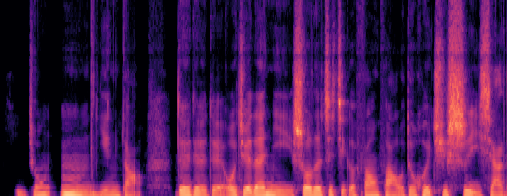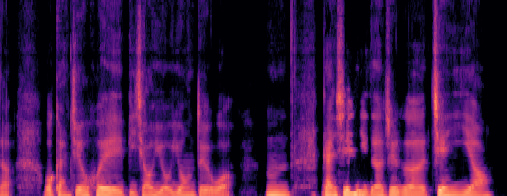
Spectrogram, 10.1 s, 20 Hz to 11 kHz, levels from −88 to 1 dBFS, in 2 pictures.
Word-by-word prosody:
集 75 - -10
中， 195 - -4
嗯， 190 -7 +5
引 145 +2 -5
导。 - - -7 0.3
对 180 -2 +4
对 165 -2 0
对， 150 -1 -4
我 160 - 0
觉 170 0 +3
得 190 +2 +4
你 150 -8 0
说 180 +5 +5
的 175 - +4
这 170 +1 -2
几 170 - -2
个 - - -4
方 165 +2 -2
法， 175 +2 -4
我 - - -4
都 160 - -4
会 180 0 0
去 175 - -1
试 185 +3 +5
一 145 - -5
下 140 0 -2
的， 70 - -8 0.3
我 155 - -1
感 150 -2 -4
觉 160 +3 -1
会 170 -4 +2
比 145 0 -9
较 140 +2 -3
有 140 -2 -3
用 145 +1 -4
对 75 - -3
我。 70 -1 -5 0.3
嗯， 165 -2 +1 0.3
感 165 -3 +2
谢 225 - +4
你 195 -7 +3
的 155 +1 -1
这 175 +1 0
个 155 -2 -1
建 175 -3 +3
议 160 0 0
哦。 145 +1 -5
160 Hz, 280 characters per minute, -21 LUFS, 145-175 Hz, 0.3 s, 嗯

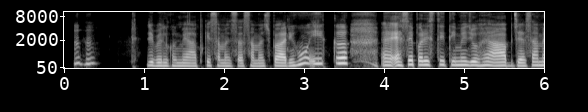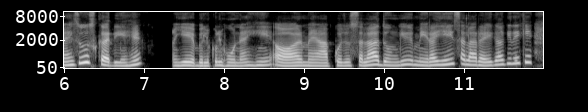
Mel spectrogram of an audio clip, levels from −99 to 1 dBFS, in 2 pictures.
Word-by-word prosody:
हुँ, 320 - -8
हुँ। 290 +3 -8 0.7
जी, 195 - -2
बिल्कुल। 175 -1 -5
मैं 170 0 -4
आपकी 165 +3 -6
समस्या 165 -2 -8
समझ 160 0 -9
पा 175 -2 +4
रही 170 +1 -1
हूँ, 280 +10 0
एक 315 +1 +3 0.5
ऐसे 200 +3 +2
परिस्थिति 225 0 0
में 215 0 0
जो 205 0 +2
है, 200 +2 -2
आप 185 -1 +1
जैसा 175 +4 -2
महसूस 225 - +3
कर 215 -5 +7
रही 180 0 -3
हैं, 235 +7 0 0.4
ये 190 +1 +2
बिल्कुल 180 +3 -1
होना 180 -1 -3
ही 195 +2 -3
है 215 - -5
और 180 0 +5
मैं 180 -1 -2
आपको 170 +2 -1
जो 185 +1 -3
सलाह 205 +5 +3
दूँगी, 210 +3 -2
मेरा 205 -3 0
यही 240 +6 +1
सलाह 255 -7 +1
रहेगा 205 +3 +1
कि 295 +2 -4
देखिए 325 +5 0
195 Hz, 200 wpm, -22 LUFS, 180-225 Hz, 0.7 s, कर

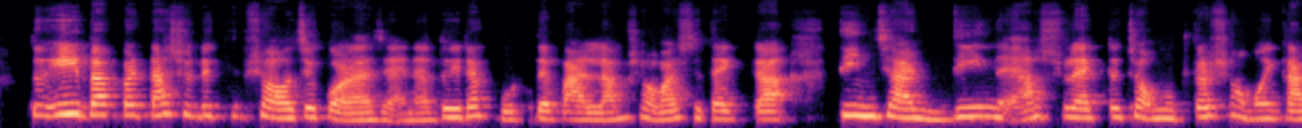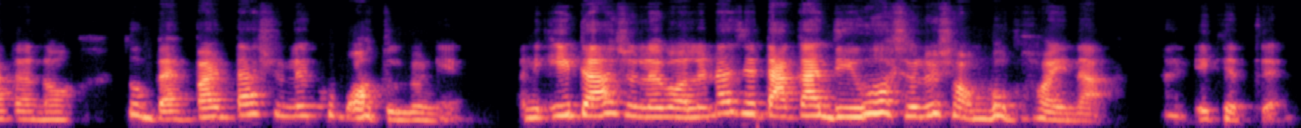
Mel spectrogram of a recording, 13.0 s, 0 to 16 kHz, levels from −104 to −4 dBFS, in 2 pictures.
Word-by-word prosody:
তো - - -8
এই 310 - +7
ব্যাপারটা 280 -1 +2
আসলে 280 -3 -7
খুব 255 -2 -18
সহজে 215 +1 +1
করা 165 +1 +1
যায় 155 0 -9
না। 165 - -7
তো - - -4
এটা 250 +2 -2
করতে 180 +2 -5
পারলাম। 175 0 -2
সবার 190 +1 -3
সাথে 210 -2 -7
একটা 185 0 -2 0.4
৩ 270 -1 +3
৪ 220 -3 +3 0.2
দিন 245 +1 -2 0.3
আসলে 235 -2 -4
একটা 230 +2 -6
চমৎকার 205 +4 -3
সময় 200 -5 -6
কাটানো। 190 -2 -2 0.3
তো 295 - -4
ব্যাপারটা 230 +8 +2
আসলে 265 -4 -6
খুব 280 - -9
অতুলনীয়। 170 0 -6 0.3
মানে 220 +1 -3
এটা 280 - +7
আসলে 255 -6 0
বলে 225 +1 +2
না - - +5
যে, 310 - +4
টাকা 245 +2 +9
দিয়েও 235 +5 +4
আসলে 255 +1 +1
সম্ভব 235 +3 0
হয় 175 -5 0
না। 150 - 0 0.5
এক্ষেত্রে। 190 -3 -7
225 Hz, 195 wpm, -23 LUFS, 190-255 Hz, 0.5 s, টাকা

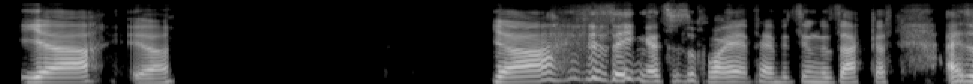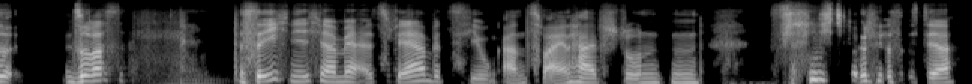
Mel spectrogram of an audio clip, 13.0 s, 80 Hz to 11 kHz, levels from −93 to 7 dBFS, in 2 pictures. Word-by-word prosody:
Ja, 180 +1 +5 0.3
ja. 160 +1 0 2.2
Ja, 195 +7 +5 0.2
deswegen, 280 -6 +1
als 200 +1 +1
du 215 - -9
so 240 +2 -7
vorher 185 -1 +1
Fernbeziehung 185 0 -6
gesagt 180 +1 -1
hast 180 +1 -5 0.3
also, 205 -1 +4 0.4
sowas, 215 +5 +3 0.7
das - - -2
sehe 205 +3 +6
ich 280 - -3
nicht 205 +1 -5
mal 195 - +4
mehr 190 -1 0
als 220 - -8
Fernbeziehung 200 -9 -1
an, 150 - -1
2,5 165 0 +1
Stunden. 160 0 -7 0.5
Das - - 0
finde 275 0 +2
ich - - +2
zum - - -1
Beispiel, 225 +1 -2
das 195 - -7
ist 190 - -18
ja 165 +1 +5
190 Hz, 150 wpm, -25 LUFS, 180-215 Hz, 2.2 s, sehe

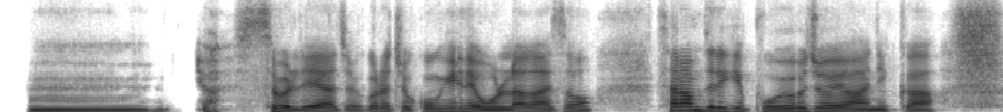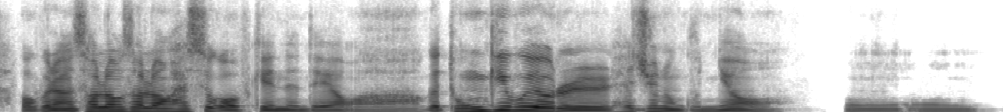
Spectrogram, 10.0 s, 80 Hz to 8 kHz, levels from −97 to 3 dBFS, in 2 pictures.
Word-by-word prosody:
음 145 -1 -3 0.3
연습을 175 -1 -1
해야죠. 165 -6 +2
그렇죠. 185 0 -2
공연에 185 +1 0
올라가서 170 +8 +1 0.3
사람들에게 230 -5 +2
보여줘야 185 0 +2
하니까 150 -2 0 0.4
어 150 - -3
그냥 160 0 +3
설렁설렁 210 -2 +3
할 190 - -1
수가 - - -1
없겠는데요. 135 -2 -3
아 115 -1 -10
그 170 - -1
동기부여를 205 - +3
해주는군요. 150 - -5 0.3
어. 110 +1 -15
160 Hz, 340 characters per minute, -19 LUFS, 140-185 Hz, 0.4 s, 그냥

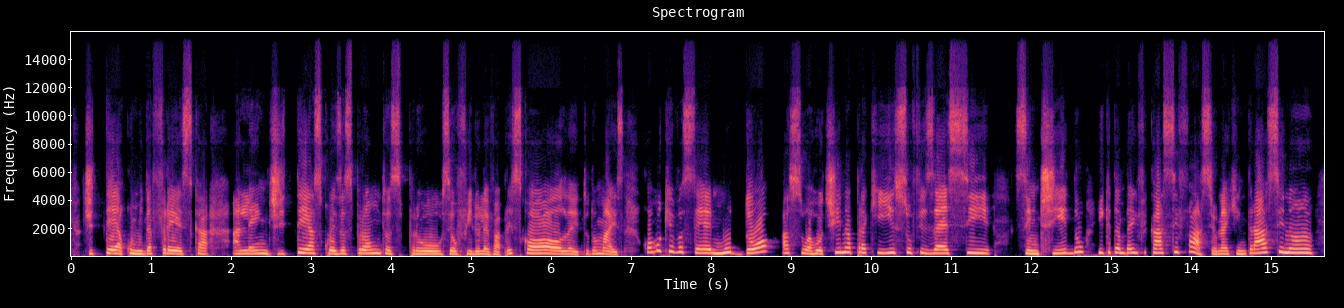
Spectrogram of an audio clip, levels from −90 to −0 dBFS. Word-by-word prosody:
de 220 - -3
ter 245 +5 +2
a 225 - +2
comida 220 -3 +1
fresca, 220 -2 0 0.3
além 225 +1 0
de 210 -1 -3
ter 270 +9 +1
as 255 -1 0
coisas 220 -2 0
prontas 245 -3 0
para 210 -1 -3
o 195 -1 +2
seu 195 +1 -1
filho 195 0 -3
levar 190 -2 -1
para 225 - -4
a - - +1
escola, 235 -6 +2
e 180 - -2
tudo 210 +5 -6
mais. 185 -6 -1 0.2
Como 335 +6 -1
que 390 -3 0
você 315 -6 0
mudou 265 - +2
a 275 - -2
sua 255 -4 -1
rotina 230 +10 +2
para 295 -2 -2
que 280 -1 -2
isso 290 +1 -1
fizesse 255 -1 0 0.3
sentido 245 - 0 0.2
e 285 - 0
que 315 - -3
também 285 -2 +1
ficasse 280 +1 -1
fácil, 330 - -1
né, 210 +1 0
que 205 +2 -5
entrasse 280 - +2
na 285 -2 +2
245 Hz, 165 wpm, -18 LUFS, 215-285 Hz, 0.3 s, ter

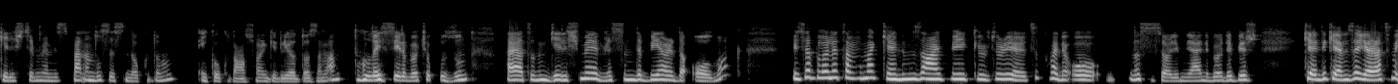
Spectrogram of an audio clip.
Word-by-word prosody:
geliştirmemiz 175 -1 -6
Ben 195 - +1
Anadolu 195 -2 -1
Lisesi'nde 175 -5 -9
okudum. 190 - -9 0.2
İlkokuldan 155 -4 -8
sonra 155 +4 -11
giriliyordu 140 -2 -6
o 145 - -5
zaman. 205 - -6 0.2
Dolayısıyla, 200 -3 +2
böyle, 175 +1 -3
çok 215 - -7
uzun, 190 +6 -2 0.4
hayatımın 205 +1 +3
gelişme 210 +7 +1
evresinde 210 -1 0
bir 220 +1 +3
arada 205 -4 0
olmak 170 - -5 0.5
bize, 290 +5 +2
böyle, 305 +1 +3
tamamen 300 0 +1
kendimize 245 -1 +5
ait 245 -1 +6
bir 245 -2 +3
kültür 235 0 0
yaratıp, 235 +4 0
hani, 255 -7 +1
o 215 -1 0 0.3
nasıl 225 -4 -2
söyleyeyim, 165 -2 -5
yani, 170 0 -4
böyle, 180 +2 -3
bir 205 -1 -1 0.4
kendi 250 -2 +4
kendimize 235 +2 +4
yaratma 230 +5 +4
210 Hz, 165 wpm, -23 LUFS, 180-245 Hz, 0.5 s, ait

